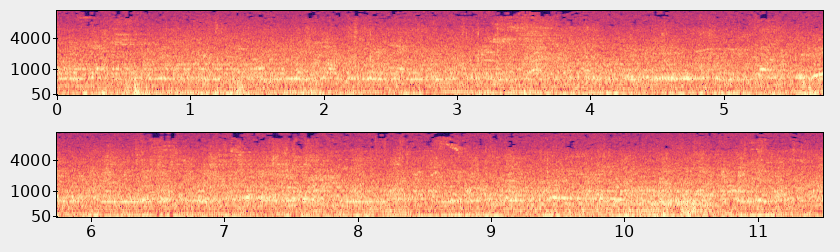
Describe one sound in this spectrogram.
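Choppy water splashes against a boat's hull.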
